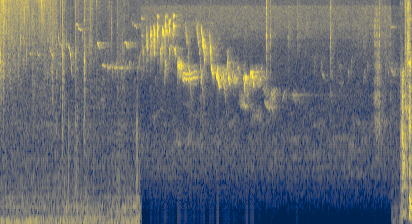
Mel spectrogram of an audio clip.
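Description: Water spraying from a watering can's rose onto bare soil, a steady hiss that cuts off suddenly about three seconds in. Then a bird chirps a quick series of short, high, falling notes for a couple of seconds before it goes nearly quiet.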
